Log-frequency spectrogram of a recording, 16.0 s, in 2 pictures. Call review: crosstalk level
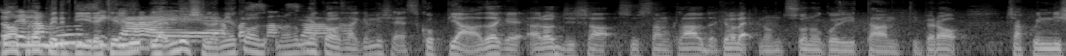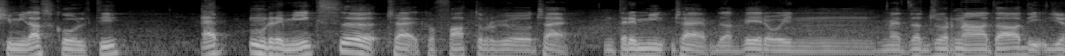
present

